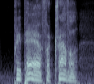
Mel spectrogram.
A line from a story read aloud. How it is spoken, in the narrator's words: Elisha said in a hushed tone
